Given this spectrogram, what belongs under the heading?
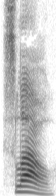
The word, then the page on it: slough: sláu; スラゥ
